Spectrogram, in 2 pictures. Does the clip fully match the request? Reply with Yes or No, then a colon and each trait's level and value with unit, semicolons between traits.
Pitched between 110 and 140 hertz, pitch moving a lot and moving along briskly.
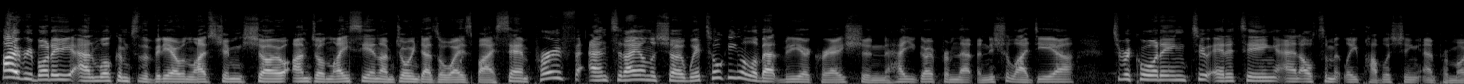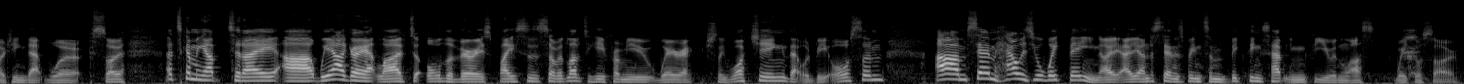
Yes: low, 135 Hz; wide, 8.1 semitones; fast, 215 wpm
